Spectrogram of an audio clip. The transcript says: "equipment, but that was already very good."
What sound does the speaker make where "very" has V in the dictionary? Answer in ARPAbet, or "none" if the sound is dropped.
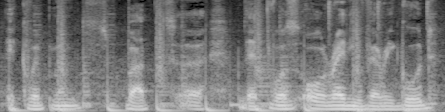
V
